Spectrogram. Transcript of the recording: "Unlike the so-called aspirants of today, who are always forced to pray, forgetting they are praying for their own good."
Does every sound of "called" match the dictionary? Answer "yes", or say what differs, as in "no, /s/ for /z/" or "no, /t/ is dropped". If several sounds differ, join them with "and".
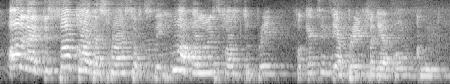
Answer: no, /l/ is dropped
